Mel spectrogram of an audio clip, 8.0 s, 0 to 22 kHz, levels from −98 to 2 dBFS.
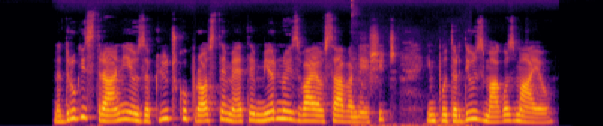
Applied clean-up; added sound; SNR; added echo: neural mask model Resemble Enhance denoiser.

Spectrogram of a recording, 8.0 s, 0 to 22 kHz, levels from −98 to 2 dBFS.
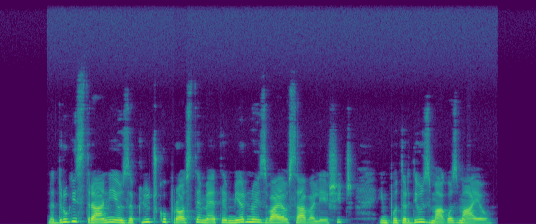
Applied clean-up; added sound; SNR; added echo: none; none; none; none.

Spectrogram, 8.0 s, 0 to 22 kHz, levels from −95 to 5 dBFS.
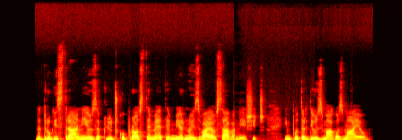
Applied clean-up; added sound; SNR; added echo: neural mask model DeepFilterNet 3.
